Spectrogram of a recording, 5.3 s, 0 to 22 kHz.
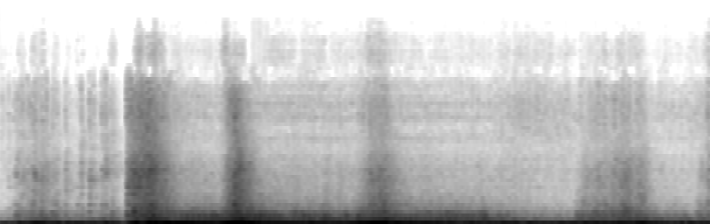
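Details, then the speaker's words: BMW E36 318 Touring after an M52 straight-six swap, running just after the fuel pump was wired to the engine harness: low, uneven rumble that wavers and surges instead of holding steady. Rough idle, cause unknown. "So now it works finally, and it runs really smoothly. But I have a really bad idle. I don't know why. Yeah, take a listen."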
